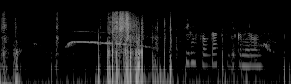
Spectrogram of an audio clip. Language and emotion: Russian, neutral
